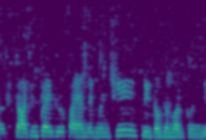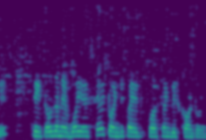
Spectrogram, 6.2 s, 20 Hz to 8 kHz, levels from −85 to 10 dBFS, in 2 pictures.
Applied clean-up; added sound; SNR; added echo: classical method Wiener filter.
